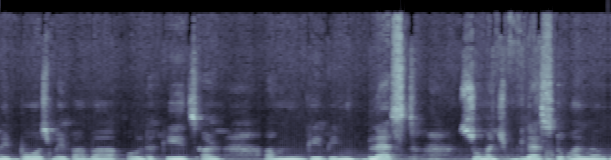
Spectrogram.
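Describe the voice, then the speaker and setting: A young Filipino woman talking casually through an unboxing, halting with many fillers and switching between Tagalog and English. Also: fairly low pitch, narrow, tinny audio, slight background noise. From Philippines. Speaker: vlogger.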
